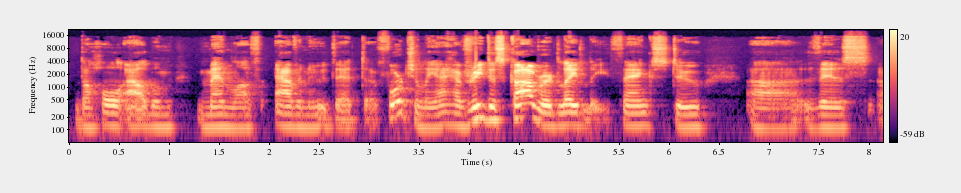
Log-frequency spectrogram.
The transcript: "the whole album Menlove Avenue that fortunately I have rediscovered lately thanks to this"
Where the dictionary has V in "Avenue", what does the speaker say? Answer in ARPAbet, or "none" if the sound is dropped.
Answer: V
